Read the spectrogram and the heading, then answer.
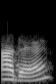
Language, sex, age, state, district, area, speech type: Malayalam, female, 45-60, Kerala, Palakkad, rural, conversation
